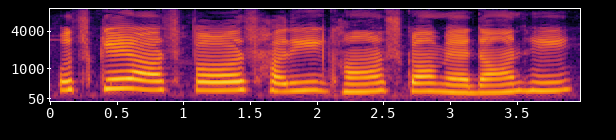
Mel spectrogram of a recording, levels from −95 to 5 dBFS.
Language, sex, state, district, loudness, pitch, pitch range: Hindi, female, Madhya Pradesh, Bhopal, -13 LUFS, 240 Hz, 220-255 Hz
